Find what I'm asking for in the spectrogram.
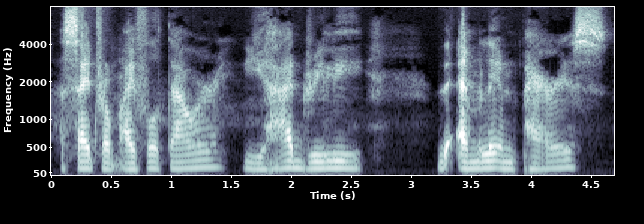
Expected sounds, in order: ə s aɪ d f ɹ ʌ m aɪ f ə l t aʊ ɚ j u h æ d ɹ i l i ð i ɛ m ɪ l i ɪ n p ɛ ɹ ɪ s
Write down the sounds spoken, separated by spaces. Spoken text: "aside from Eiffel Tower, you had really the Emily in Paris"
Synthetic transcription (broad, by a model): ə s aɪ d f ɹ ʌ m aɪ f ə l t aʊ ɚ j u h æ d ɹ i l i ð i ɛ m ɪ l i ɪ n p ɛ ɹ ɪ s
